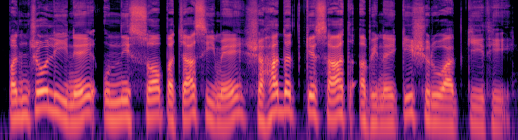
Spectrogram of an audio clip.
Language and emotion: Hindi, neutral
